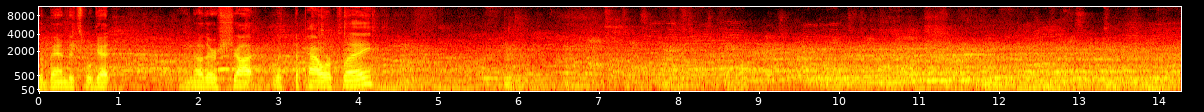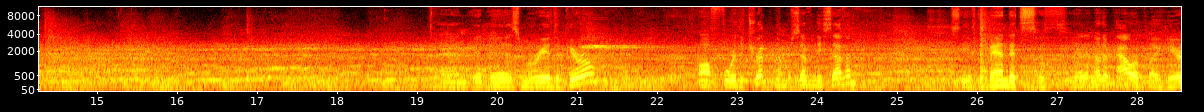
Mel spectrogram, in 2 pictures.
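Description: Young players shout and call out loudly in a large echoing rink.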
